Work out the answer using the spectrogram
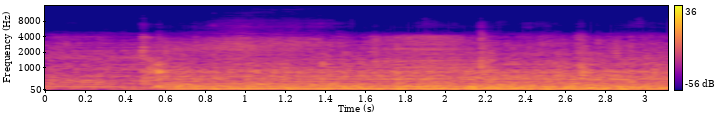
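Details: Akari Turbo Spin washing machine after repair, new wiring and capacitor connections: after a short start, a smooth low hum with some wind rustle as the spin motor turns both ways; running evenly.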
